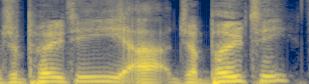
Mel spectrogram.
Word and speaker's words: Djibouti: If you're from Djibouti, did I say that right, you reckon, mate? – Yeah, I reckon.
